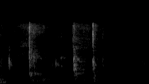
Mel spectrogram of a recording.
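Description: A few quick keystrokes on a computer keyboard as a message is typed, in short irregular bursts with brief pauses, fairly quiet and close.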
